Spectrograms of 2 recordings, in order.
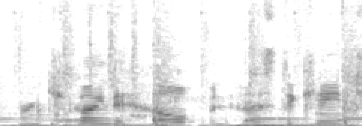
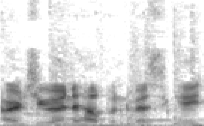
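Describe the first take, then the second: First: It is read in a put-on character voice. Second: It is read in his normal voice. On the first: Someone else is speaking the line. The speaker calls it wrong. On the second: The narrator himself is speaking the line. The speaker calls it right.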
